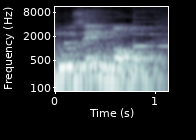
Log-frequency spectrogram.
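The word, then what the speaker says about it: nous aimons: The first we came across liaison during nuzemo because here s ending and vowel ending becomes z sound. Also, most important part, nuzemo, we are only hearing up to n, the nasal sound, nuzemo. S is silent.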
